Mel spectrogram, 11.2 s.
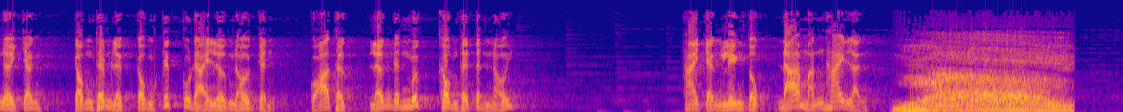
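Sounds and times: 
speech: 0.0 - 5.2, 6.8 - 10.8
serpent monster roaring in pain: 8.9 - 10.8.

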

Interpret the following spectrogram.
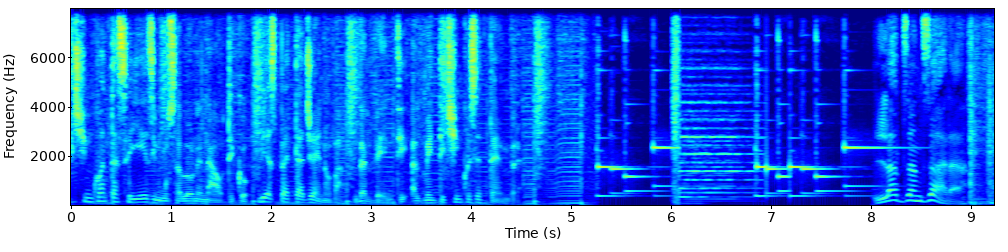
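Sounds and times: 
speech: 0.1 - 5.2, 8.0 - 9.1
radio time-signal chime: 5.3 - 8.7.

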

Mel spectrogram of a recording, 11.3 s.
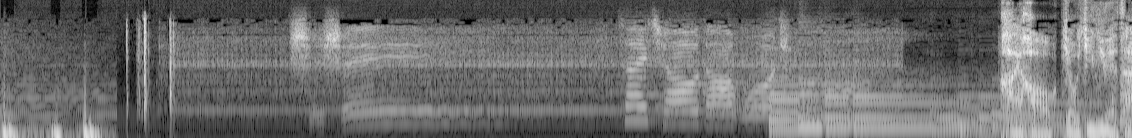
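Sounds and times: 
heartbeat sound effect: 0.0 - 1.2
speech: 2.9 - 5.0, 6.2 - 8.3, 10.4 - 11.3.

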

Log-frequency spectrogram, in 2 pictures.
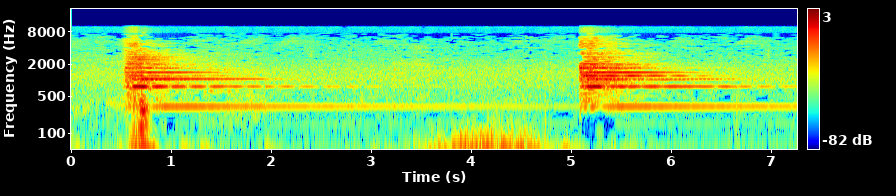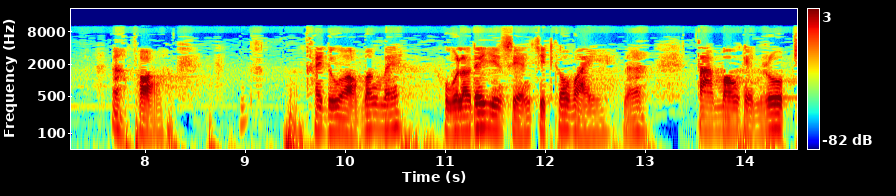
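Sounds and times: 
bell being struck: 0.5 - 3.2, 5.1 - 7.5
speech: 7.6 - 14.5.

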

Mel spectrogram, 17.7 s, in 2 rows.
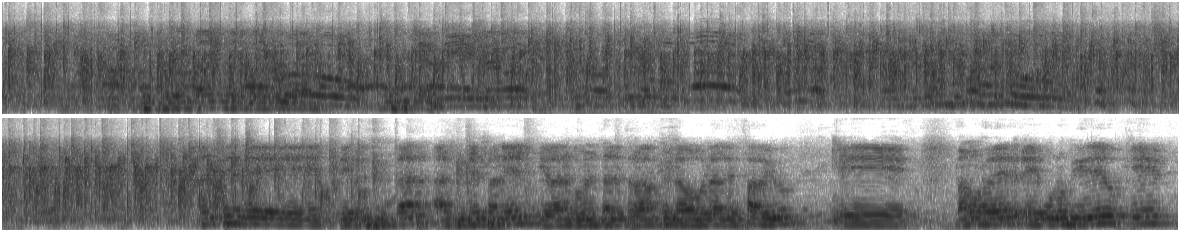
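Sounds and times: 
audience applause: 0.0 - 11.8
speech: 1.3 - 4.0, 10.4 - 17.6.

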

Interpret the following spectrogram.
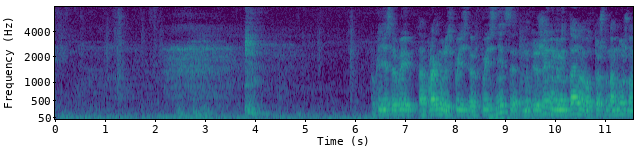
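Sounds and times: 
slow hissing ujjayi yogic breathing: 0.0 - 6.4
quiet hum: 0.0 - 11.5
speech: 6.5 - 11.5.

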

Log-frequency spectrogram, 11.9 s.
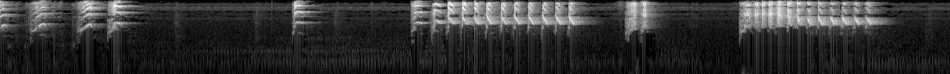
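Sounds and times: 
Streak-eared bulbul buzzy chattering song: 0.0 - 1.9, 3.6 - 4.2, 5.0 - 8.4, 9.2 - 11.2.

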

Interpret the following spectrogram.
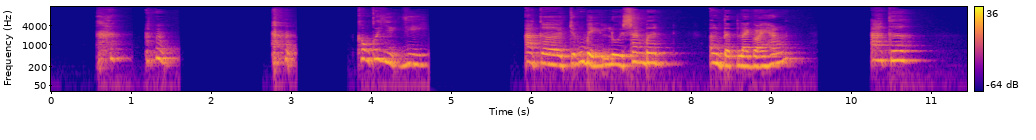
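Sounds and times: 
young woman coughing softly: 0.6 - 1.6, 2.8 - 3.1
speech: 3.9 - 4.8, 5.9 - 7.7, 8.3 - 9.2, 10.5 - 10.8.

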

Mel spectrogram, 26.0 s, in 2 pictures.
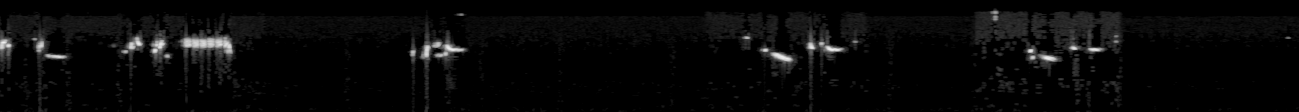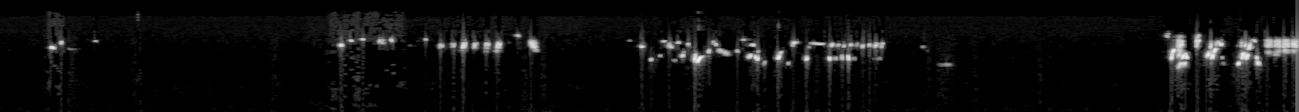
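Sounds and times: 
European goldfinch singing: 0.0 - 2.4, 4.2 - 4.7, 7.5 - 8.5, 10.3 - 11.2, 16.4 - 18.4, 19.4 - 22.6, 24.7 - 25.9.

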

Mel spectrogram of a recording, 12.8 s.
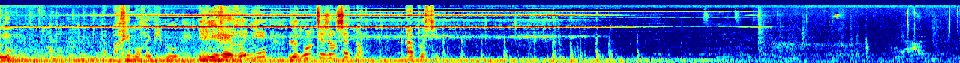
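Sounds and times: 
speech: 0.0 - 0.3, 1.7 - 6.0
train rumbling as it pulls into Avignon station: 0.0 - 11.0.

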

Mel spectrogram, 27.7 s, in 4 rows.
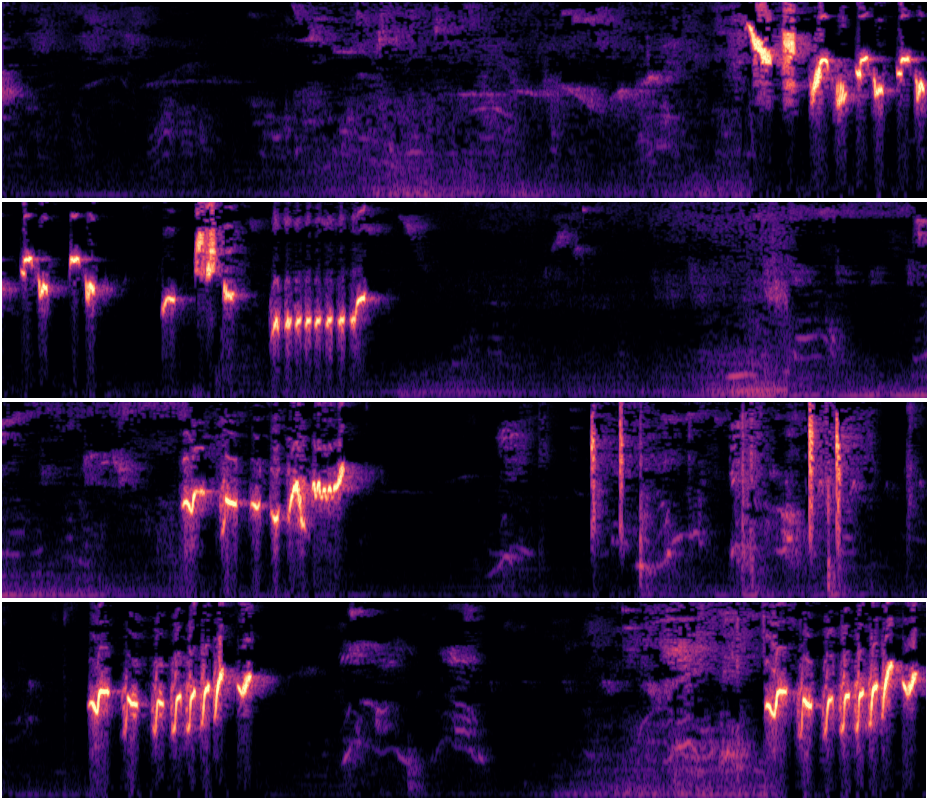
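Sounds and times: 
White-rumped shama song of whistles and trills: 5.6 - 9.9, 13.8 - 16.6, 21.4 - 22.9, 25.6 - 27.7.

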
